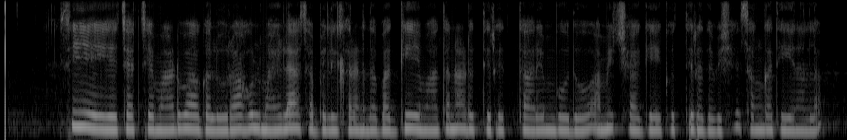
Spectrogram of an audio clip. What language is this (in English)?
Kannada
